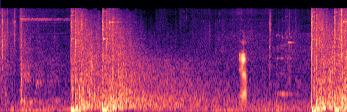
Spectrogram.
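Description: Loud gunshots crack in bursts.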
